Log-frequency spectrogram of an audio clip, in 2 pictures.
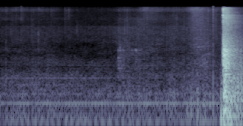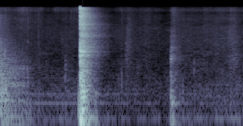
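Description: Two loud knocks about a second apart as wooden RV cabinet doors of the coat closet are swung shut, then a smaller click; a low steady hum runs underneath.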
